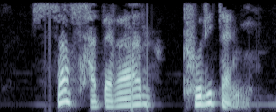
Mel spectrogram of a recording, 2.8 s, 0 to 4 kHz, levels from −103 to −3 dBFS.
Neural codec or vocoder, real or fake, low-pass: none; real; 3.6 kHz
